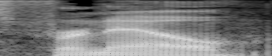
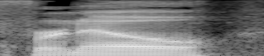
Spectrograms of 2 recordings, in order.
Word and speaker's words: Fresnel: correct prince pronunciation is fresnel i think the s is kind of silent there probably most well-known brand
